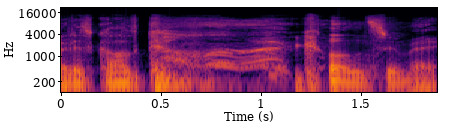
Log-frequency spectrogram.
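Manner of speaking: laughing while talking. Telling another speaker the name of the dipping sauce, laughing while talking. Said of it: "Why are you laughing?".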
